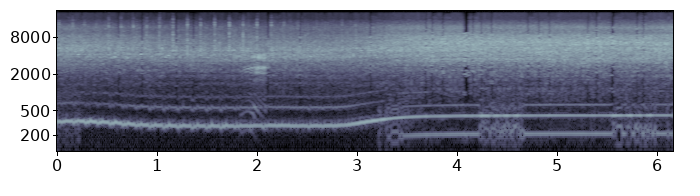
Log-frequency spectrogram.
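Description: A steady electronic whine sits over the intercom and rises in pitch with engine speed, a classic ground-loop alternator whine.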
